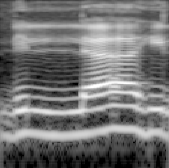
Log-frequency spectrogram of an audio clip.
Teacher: لام کو باریک پڑھیں گے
